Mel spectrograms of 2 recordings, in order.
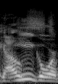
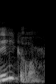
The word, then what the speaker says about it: Igor: they are an eye now it's pronounced I go but they told me it was Igor well they were wrong then weren't they indeed I'm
